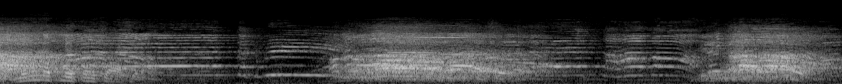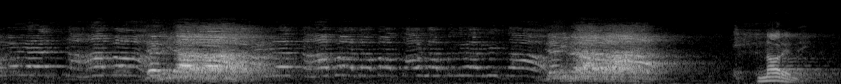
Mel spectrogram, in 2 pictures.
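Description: Crowd at a religious gathering chanting slogans in loud, rhythmic call-and-response bursts, several swelling shouted phrases separated by short pauses, with a voice leading between them.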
